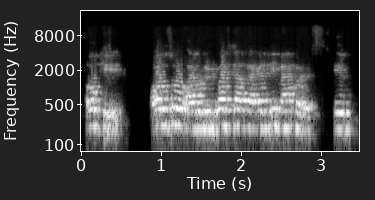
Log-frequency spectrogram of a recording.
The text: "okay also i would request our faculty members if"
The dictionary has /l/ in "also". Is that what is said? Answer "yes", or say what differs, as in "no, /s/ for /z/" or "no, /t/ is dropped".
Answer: yes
